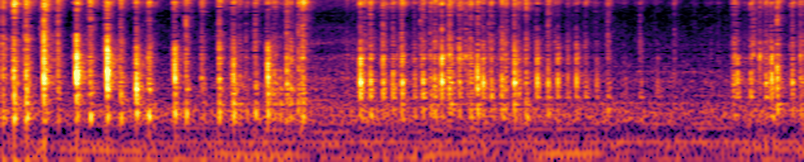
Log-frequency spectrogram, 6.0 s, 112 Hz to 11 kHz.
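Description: Typing on an Ajazz AK510 mechanical keyboard with tactile brown-type switches: a quick run of key clacks, a brief pause a little after two seconds, then more keystrokes that thin out and soften before picking up again near the end. The keys bottom out solidly, on what is taken for a steel plate.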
